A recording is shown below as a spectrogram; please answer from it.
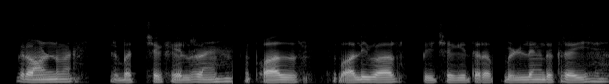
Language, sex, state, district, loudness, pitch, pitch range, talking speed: Hindi, male, Uttar Pradesh, Budaun, -31 LUFS, 110 Hz, 105-120 Hz, 145 wpm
